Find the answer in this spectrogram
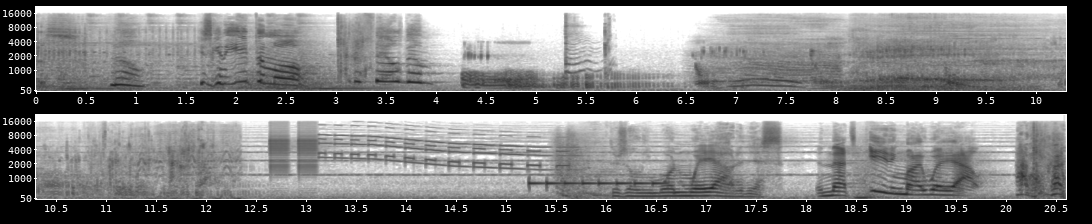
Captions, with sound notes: No. He's gonna eat them all. I failed them. [growling] [growling] [beeping] There's only one way out of this, and that's eating my way out.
